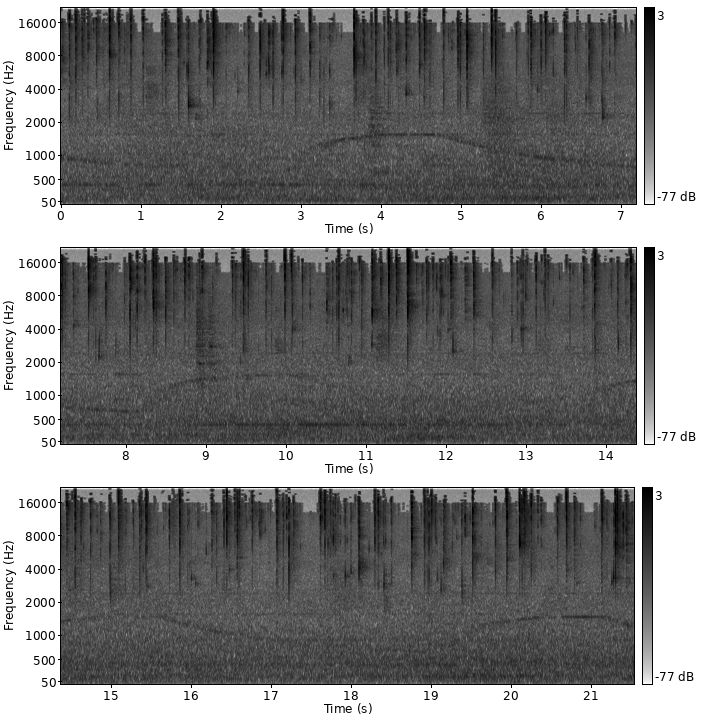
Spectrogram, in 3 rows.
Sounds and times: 0.0s Rain in an abandoned factory 21.5s
2.8s siren reverberates 9.9s

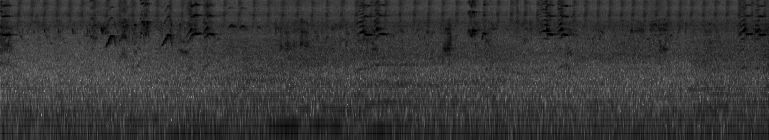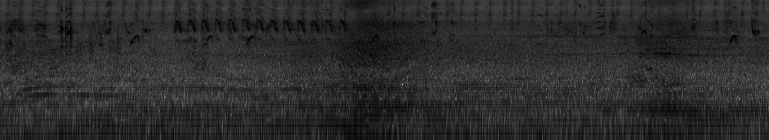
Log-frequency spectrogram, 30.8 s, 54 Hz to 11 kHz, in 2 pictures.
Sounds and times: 0.0s Cicadas 30.7s
0.0s Traffic sound 30.7s

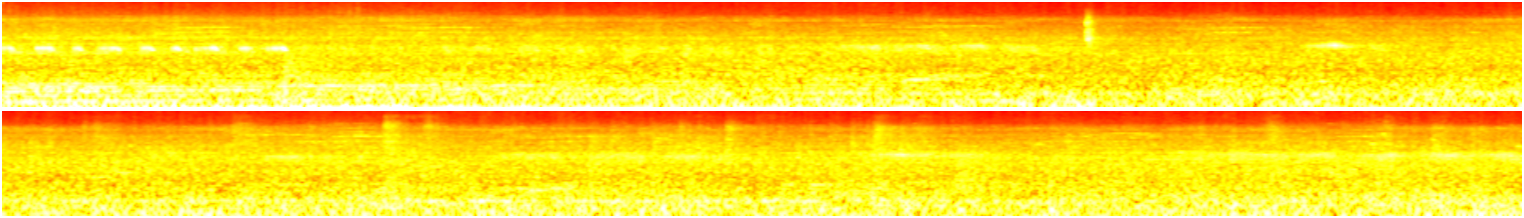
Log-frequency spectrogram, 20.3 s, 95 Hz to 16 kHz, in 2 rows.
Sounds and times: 0.0s Frogs calling 7.0s
11.2s Frogs calling 20.2s

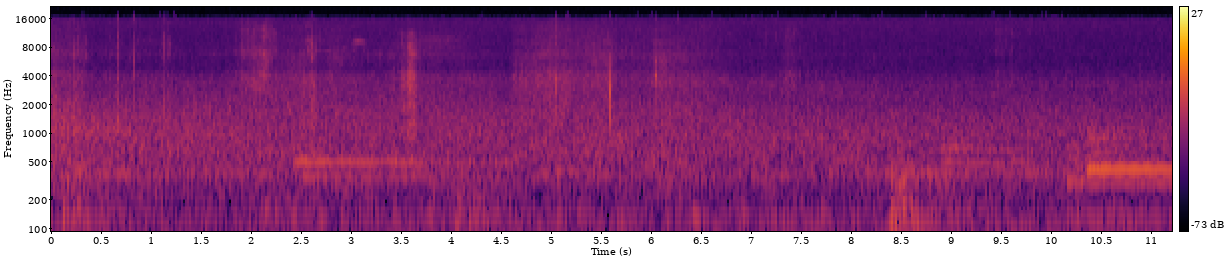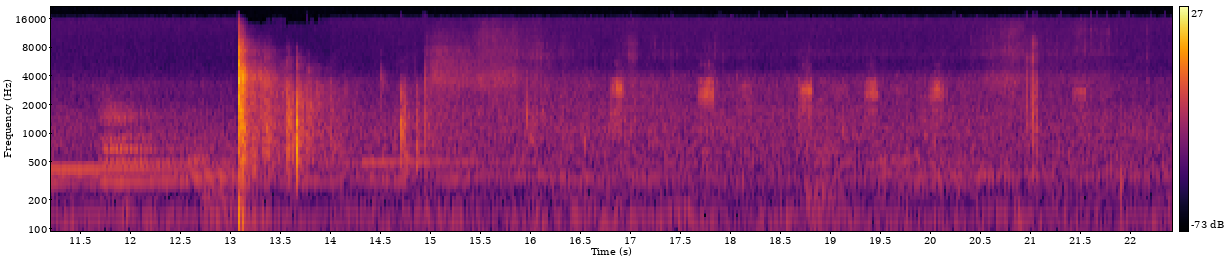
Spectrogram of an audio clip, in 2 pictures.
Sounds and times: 0.0s traffic 22.4s
0.0s trains 22.4s
1.3s temple bells 22.4s
13.1s firecracker 16.1s
13.1s fireworks 16.1s

